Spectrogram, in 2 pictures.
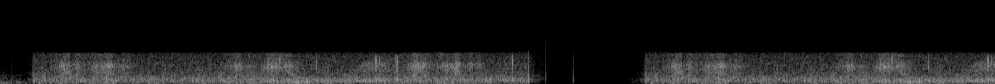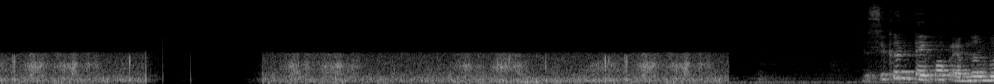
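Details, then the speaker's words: Tubular bronchial breathing heard on auscultation over consolidation: harsh, hollow, tube-like, higher-pitched than normal bronchial breath sounds, in long blowing phases. "so this tubular sound is always high pit sound than normal bronal sound and on escalation it appears like"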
